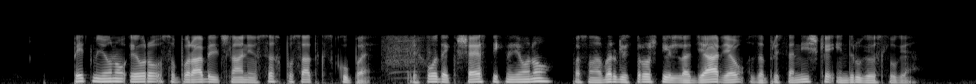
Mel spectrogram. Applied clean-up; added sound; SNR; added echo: neural mask model DeepFilterNet 3.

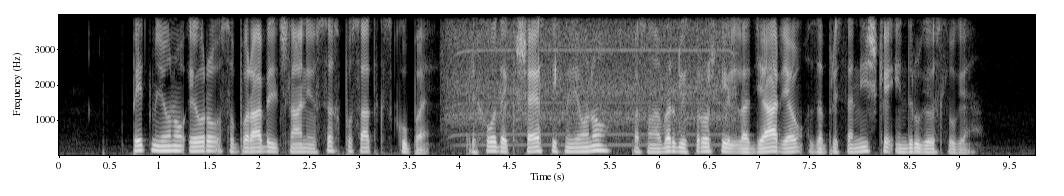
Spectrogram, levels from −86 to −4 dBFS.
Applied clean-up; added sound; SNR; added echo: none; Tools; 16 dB; none.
